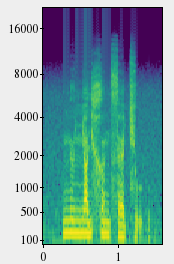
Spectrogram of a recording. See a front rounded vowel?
no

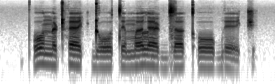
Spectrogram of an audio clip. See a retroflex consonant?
yes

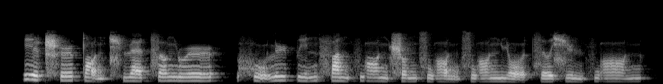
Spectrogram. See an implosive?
no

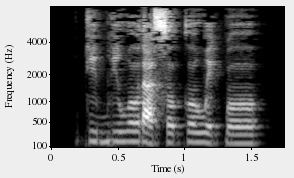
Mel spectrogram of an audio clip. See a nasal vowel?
no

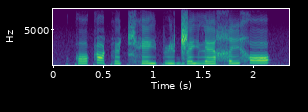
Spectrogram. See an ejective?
no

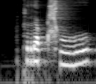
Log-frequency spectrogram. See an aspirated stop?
yes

